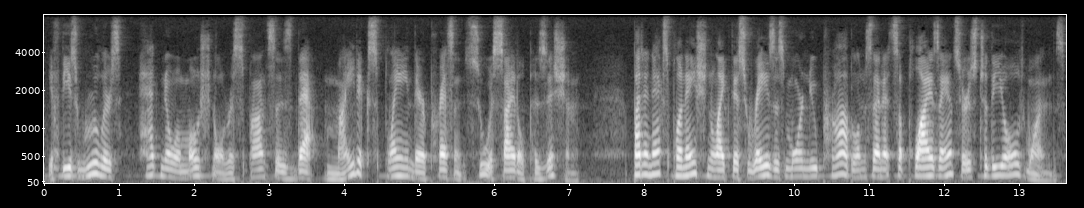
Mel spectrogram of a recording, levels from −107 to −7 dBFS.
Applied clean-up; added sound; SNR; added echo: none; none; none; none.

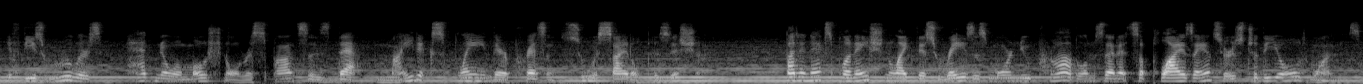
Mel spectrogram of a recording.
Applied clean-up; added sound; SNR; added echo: none; Bowed string instrument; 5 dB; none.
